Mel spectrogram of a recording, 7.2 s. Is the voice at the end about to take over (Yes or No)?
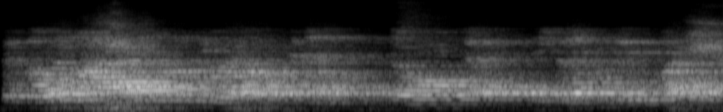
No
